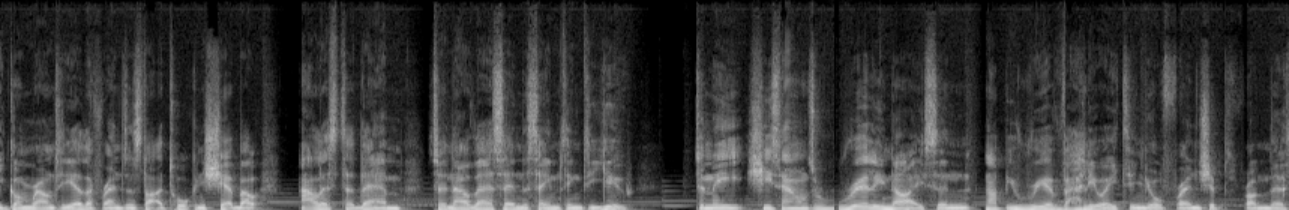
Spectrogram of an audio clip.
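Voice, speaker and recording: A man's voice: mid-range voice, a little mellow. A man reading online stories aloud and commenting on them in a conversational way, as a host. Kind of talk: story narration with casual commentary. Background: background music.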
